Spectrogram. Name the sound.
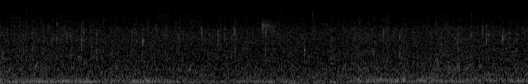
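background rain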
